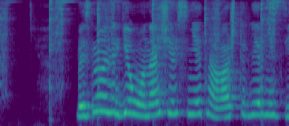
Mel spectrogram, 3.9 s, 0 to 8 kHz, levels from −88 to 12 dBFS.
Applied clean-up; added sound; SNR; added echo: none; Cutlery, silverware; 14 dB; none.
